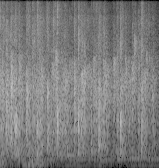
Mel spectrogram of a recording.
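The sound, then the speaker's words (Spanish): A crowd breaks into sustained applause, many hands clapping in a dense, steady wash, with no pause in the noise for the whole stretch. “Vamos, y dale el aplauso al grito, no haga guaje, dáselo de verdad. Clap, clap for real.”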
